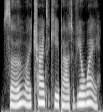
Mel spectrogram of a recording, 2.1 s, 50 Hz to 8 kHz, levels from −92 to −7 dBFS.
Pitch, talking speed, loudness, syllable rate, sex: 190 Hz, 260 wpm, -16 LUFS, 4.7 syllables/s, female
